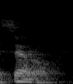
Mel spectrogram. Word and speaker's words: cero: If you said zero in Spanish, you would say cero.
